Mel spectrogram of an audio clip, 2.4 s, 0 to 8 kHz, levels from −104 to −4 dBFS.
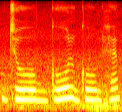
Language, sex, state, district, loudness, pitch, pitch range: Hindi, female, Himachal Pradesh, Shimla, -12 LUFS, 235 Hz, 225-245 Hz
